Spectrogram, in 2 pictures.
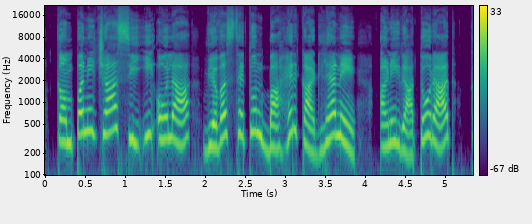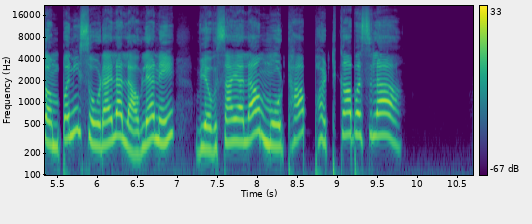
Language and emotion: Marathi, surprised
